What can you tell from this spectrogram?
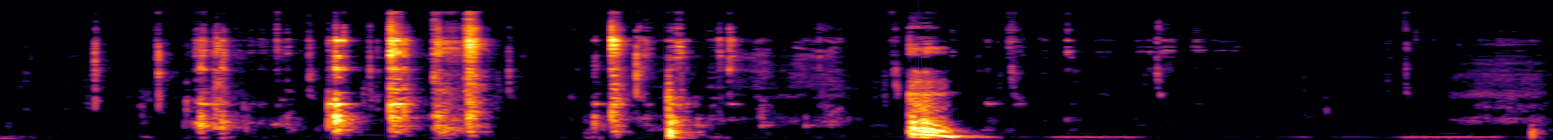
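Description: Close-miked chewing of a mouthful of rice and fried food, with a run of sharp crunches. About seven seconds in there is a short falling hum from the throat.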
